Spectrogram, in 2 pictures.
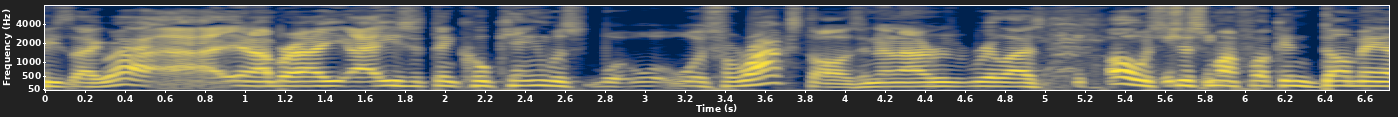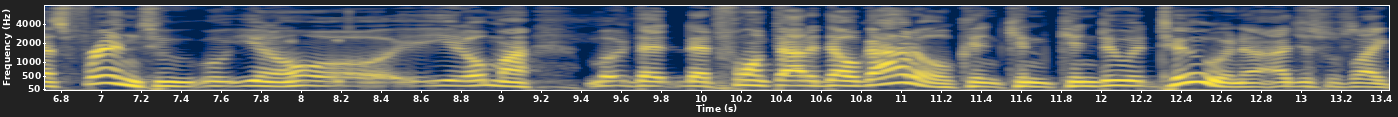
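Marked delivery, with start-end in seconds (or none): none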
